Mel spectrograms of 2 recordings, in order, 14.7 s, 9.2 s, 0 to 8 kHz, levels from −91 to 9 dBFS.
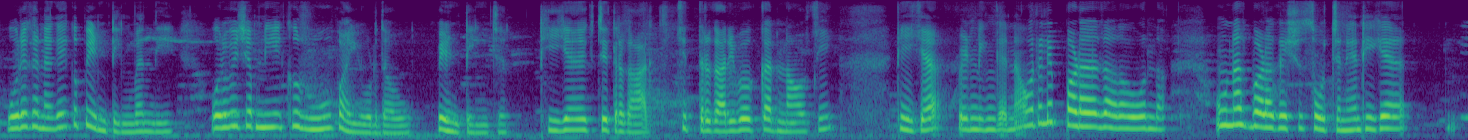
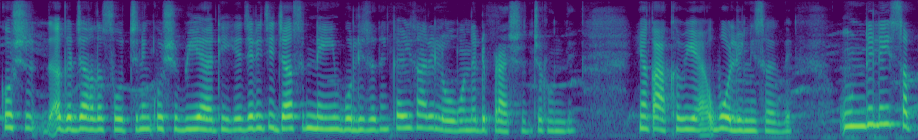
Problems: none marked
